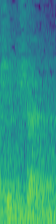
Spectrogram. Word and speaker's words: Sheepshead: town that we're in, whether it's Sheepshead or Sheepshed. Yeah, I remember you asked me that as well. More people say Sheepshed than Sheepshead. And like I guess I'm saying it wrong.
